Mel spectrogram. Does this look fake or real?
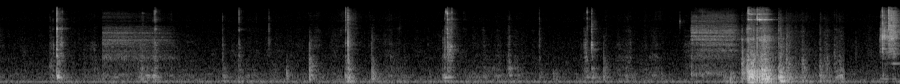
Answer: real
